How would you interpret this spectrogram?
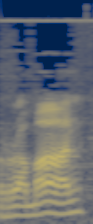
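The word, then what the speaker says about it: роман: eye Roman well accident the accidents on the last syllable so you know you have to say Oh Rahman and the Rahman means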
